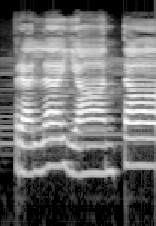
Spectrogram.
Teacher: ప్రల హ్రస్వములు యాంతా రెండు దీర్ఘములు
